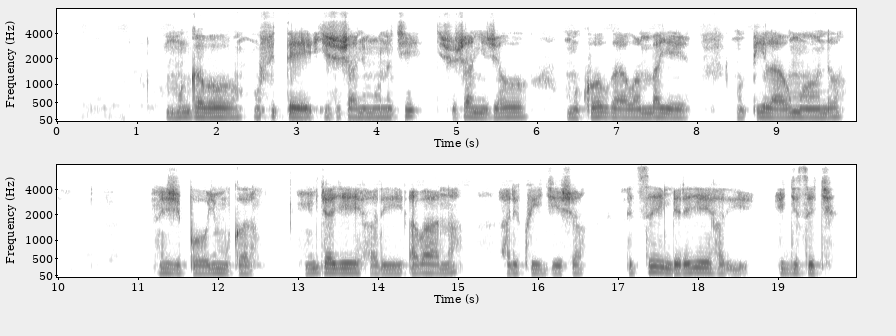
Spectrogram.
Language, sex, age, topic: Kinyarwanda, male, 25-35, education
